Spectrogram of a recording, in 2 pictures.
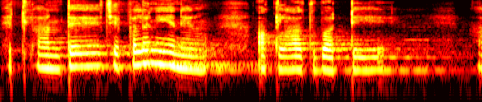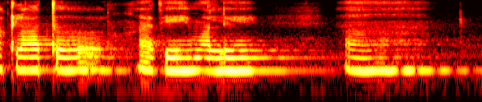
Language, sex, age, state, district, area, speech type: Telugu, female, 18-30, Telangana, Ranga Reddy, urban, spontaneous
